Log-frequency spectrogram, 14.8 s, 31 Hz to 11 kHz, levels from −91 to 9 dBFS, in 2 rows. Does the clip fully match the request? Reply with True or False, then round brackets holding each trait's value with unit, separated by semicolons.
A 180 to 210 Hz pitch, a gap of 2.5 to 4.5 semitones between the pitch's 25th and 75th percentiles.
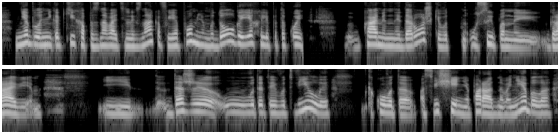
True (190 Hz; 3.4 semitones)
